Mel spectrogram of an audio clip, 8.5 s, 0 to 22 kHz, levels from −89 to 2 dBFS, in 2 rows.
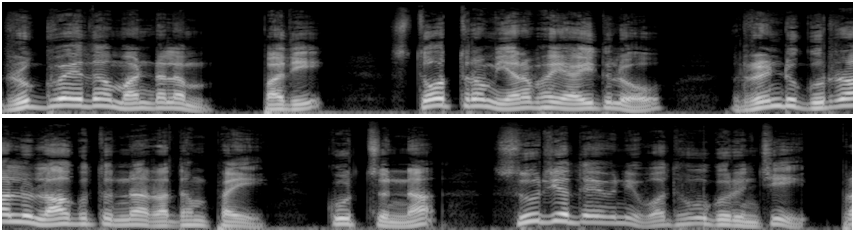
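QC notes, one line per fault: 7.14–7.76 s, sudden gain jump: speech and background noise drop together by about 7 dB at 7.14 s, hold at that lower level, then step back up at 7.76 s, with no fade at either edge. The likely cause is a gain change applied instantly rather than ramped.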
